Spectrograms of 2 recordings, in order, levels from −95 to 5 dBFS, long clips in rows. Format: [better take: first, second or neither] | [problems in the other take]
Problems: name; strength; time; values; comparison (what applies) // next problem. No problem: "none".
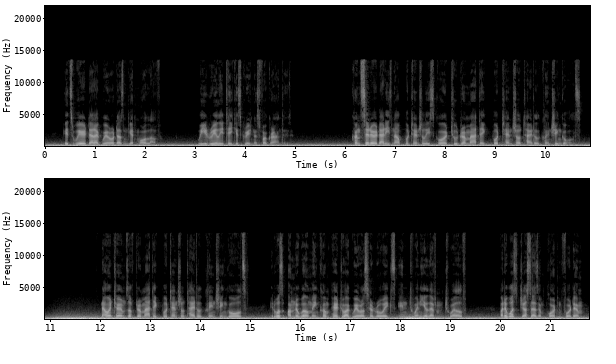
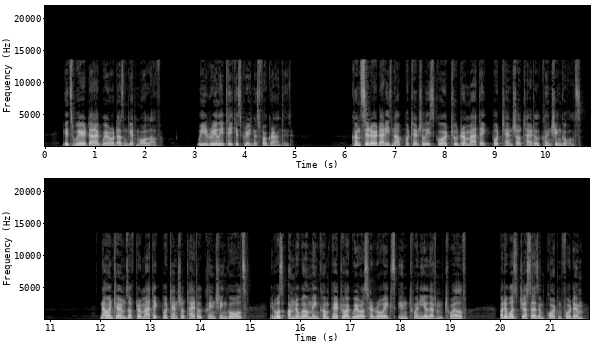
second | wind noise on the microphone; heavy; 8 dB below the speech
